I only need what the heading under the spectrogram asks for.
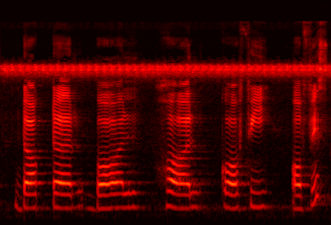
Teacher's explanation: इसका उच्चारण आ तथा ओ के बीच की ध्वनि के समान होता है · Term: आगत ध्वनि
